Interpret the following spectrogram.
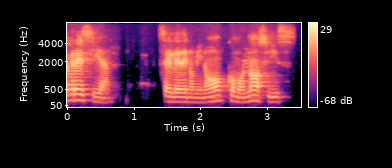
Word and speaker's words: gnosis: se le denominó como gnosis o no o si es como se pronuncia en griego pues realmente es una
